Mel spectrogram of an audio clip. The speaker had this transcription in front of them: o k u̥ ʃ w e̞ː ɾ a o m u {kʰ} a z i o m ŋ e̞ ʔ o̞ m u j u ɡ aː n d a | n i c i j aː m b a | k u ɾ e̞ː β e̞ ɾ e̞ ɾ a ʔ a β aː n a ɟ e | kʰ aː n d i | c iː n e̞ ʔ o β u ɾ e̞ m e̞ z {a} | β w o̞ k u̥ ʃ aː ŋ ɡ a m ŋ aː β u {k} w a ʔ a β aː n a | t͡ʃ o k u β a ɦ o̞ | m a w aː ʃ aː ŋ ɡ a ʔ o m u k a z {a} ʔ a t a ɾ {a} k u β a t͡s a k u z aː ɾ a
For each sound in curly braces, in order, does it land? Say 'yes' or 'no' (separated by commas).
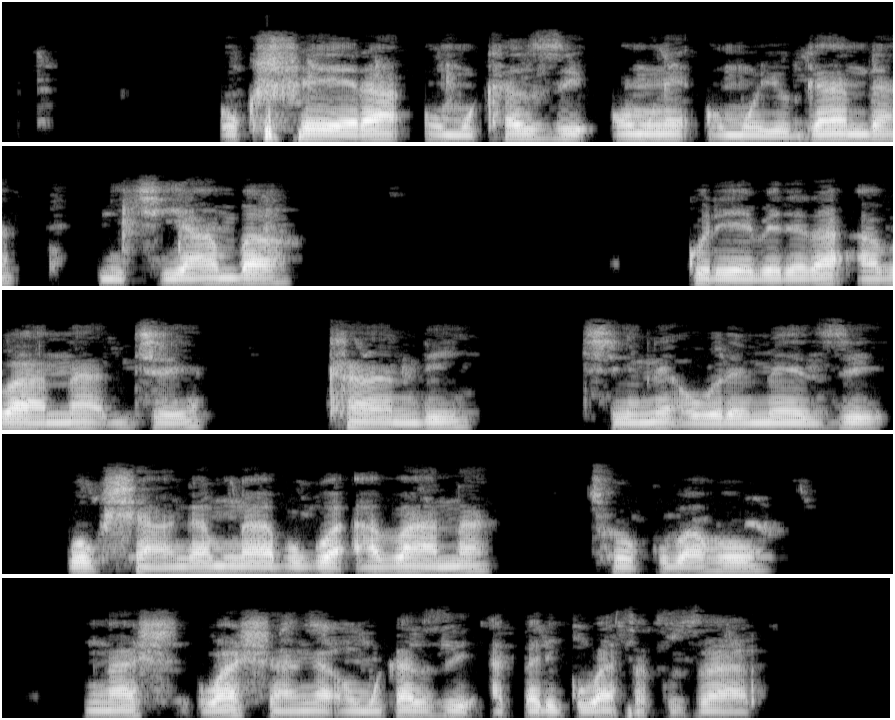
yes, no, no, no, no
